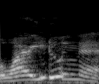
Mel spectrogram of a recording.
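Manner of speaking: voice cracking. Asking a guy at his computer why he's doing that, voice cracking. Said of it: "Did I just double voice crack?".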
